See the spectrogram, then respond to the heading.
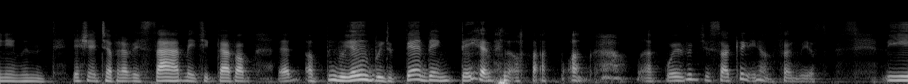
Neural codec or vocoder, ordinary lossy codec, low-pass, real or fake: codec, 16 kHz, 0.5 kbps, FunCodec, trained on LibriTTS, 25 frames a second; none; none; fake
